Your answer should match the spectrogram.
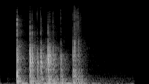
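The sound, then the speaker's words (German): A die is thrown and tumbles across a table to pick whose question comes next: a quick run of four or five sharp, hollow clacks that fade out as it settles within about a second, landing on a two. No one speaks. “Und damit lasse ich den Würfel mal rollen.”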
